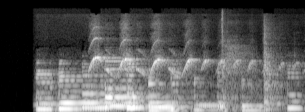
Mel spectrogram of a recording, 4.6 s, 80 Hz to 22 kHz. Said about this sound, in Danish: Og det er øh, et øh, afrikansk big band fra omkring øh, 1980. Der var der altså en masse øh, lokale varianter, af, som var inspireret af kubansk musik. Ja. Og det her var rigtig stort.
